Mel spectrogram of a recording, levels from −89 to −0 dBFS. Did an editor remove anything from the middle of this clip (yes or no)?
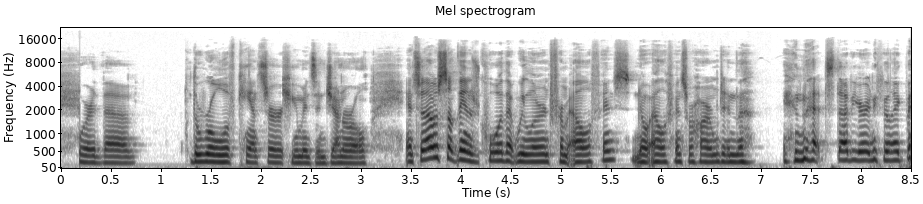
yes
